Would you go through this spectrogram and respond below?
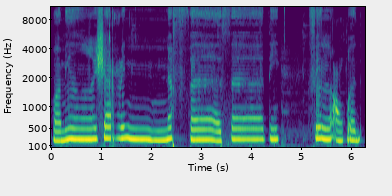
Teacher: Coba perhatikan ya, huruf sa. Sa itu dibacanya di ujung lidah, dirapatkan dengan gigi atas.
